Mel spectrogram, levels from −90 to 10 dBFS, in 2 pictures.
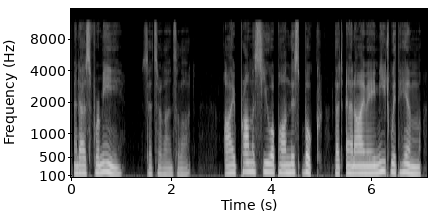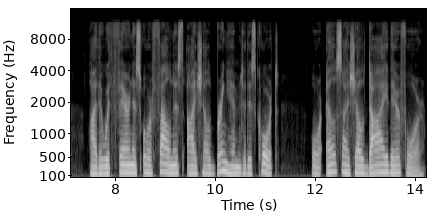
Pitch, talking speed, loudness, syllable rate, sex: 155 Hz, 160 wpm, -17 LUFS, 4.3 syllables/s, female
